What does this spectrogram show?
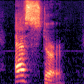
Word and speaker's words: Esther: Although these next words and names are spelled with a TH, they are pronounced as if they were spelled with a normal T, like that.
